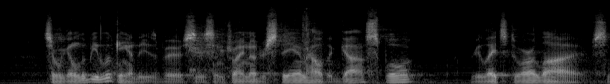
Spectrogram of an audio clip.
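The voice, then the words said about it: Deep, husky late-night radio voice. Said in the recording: “my voice sounds a little bit different today. I sound like a jazz type DJ at 12 o'clock at night”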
